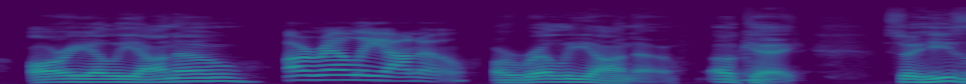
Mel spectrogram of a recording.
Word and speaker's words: Aureliano: I hate to keep going on this, but I'm just awful at pronunciation. Aureliano.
